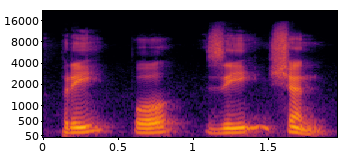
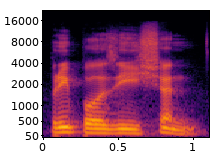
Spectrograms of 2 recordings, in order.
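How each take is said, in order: First: "preposition" slowly in four beats, pre-po-si-tion; "preposition" drawn out syllable by syllable; syllables spelled out slowly. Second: Said in the usual way. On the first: Shown as a demonstration. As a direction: beat out "preposition" for the class. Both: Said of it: "some more examples for four syllables".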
